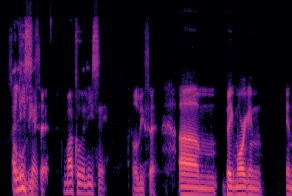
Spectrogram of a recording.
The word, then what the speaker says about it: Olise: Virtual reminds me that it's pronounced Olise. So Olise.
